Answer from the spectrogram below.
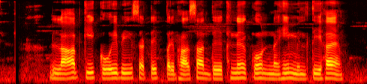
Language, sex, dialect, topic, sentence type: Hindi, male, Awadhi Bundeli, banking, statement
